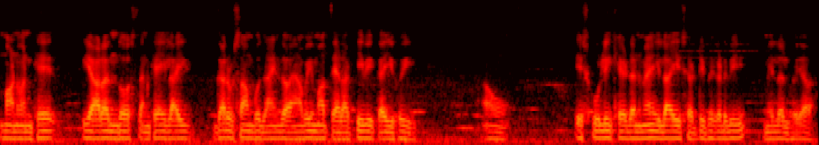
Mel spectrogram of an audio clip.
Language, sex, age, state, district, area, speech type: Sindhi, male, 60+, Delhi, South Delhi, urban, spontaneous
